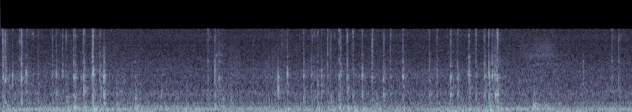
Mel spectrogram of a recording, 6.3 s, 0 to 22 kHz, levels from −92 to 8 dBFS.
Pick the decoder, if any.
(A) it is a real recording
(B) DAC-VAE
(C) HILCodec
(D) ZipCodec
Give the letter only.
A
